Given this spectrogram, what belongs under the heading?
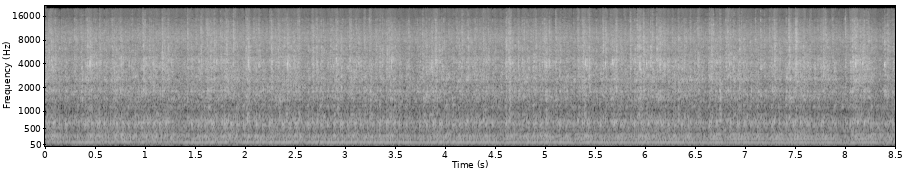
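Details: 1955 Chevy V8 stored 20 years, running on brake cleaner topped into the float bowls to pump out old fuel: rumbles along at an even idle for several seconds, firing smoothly.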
